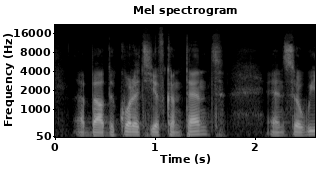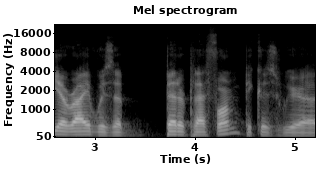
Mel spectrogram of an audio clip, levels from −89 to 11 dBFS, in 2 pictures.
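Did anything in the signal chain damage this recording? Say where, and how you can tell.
No, nothing audible in this speech points to damage at any stage of the signal chain.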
